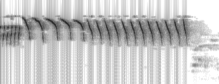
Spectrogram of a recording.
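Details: Manyar weaver singing, recorded for training songbirds: one fast, even trill of sharp, scratchy down-slurred notes, about seven per second, lasting nearly three seconds and then fading away.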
